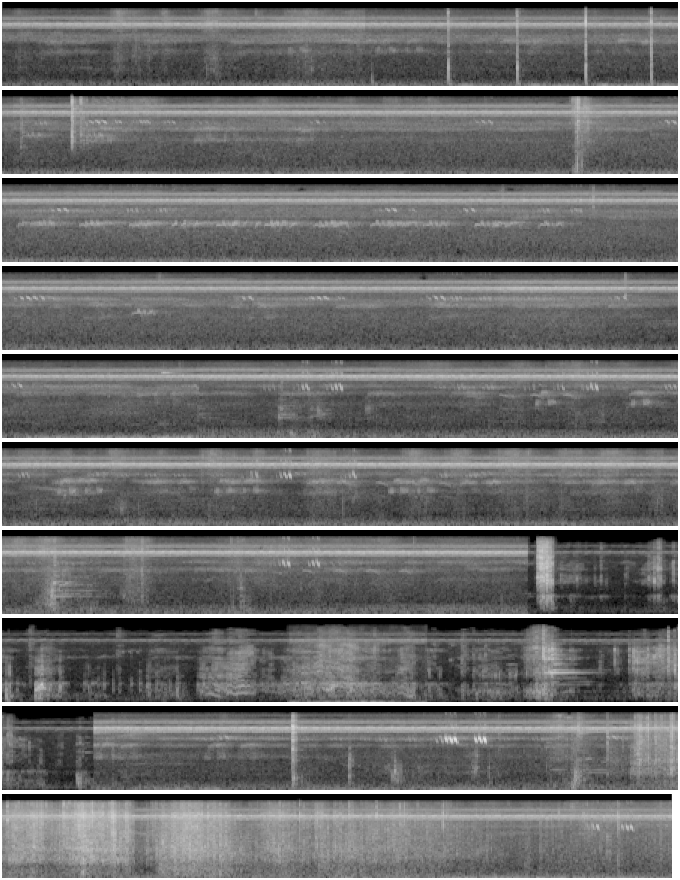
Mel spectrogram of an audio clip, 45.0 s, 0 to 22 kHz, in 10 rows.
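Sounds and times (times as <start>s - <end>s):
insects droning: 0.0s - 35.0s, 36.1s - 45.0s.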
